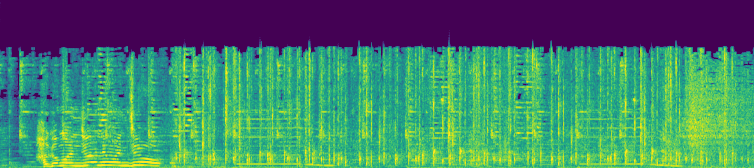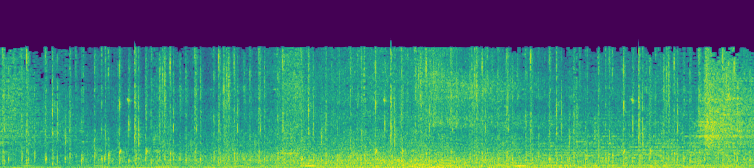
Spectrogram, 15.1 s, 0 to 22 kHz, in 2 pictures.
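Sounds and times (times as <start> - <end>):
background music: 0.0 - 15.0
people clapping rapidly: 1.6 - 15.0
motor scooters droning: 9.2 - 15.0.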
